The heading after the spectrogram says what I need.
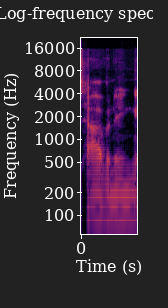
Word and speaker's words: halvening: It's literally spelled like HALVENING. Yeah, it's like happening, but it's the having is happening. So it's the happening. Or it's evening.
